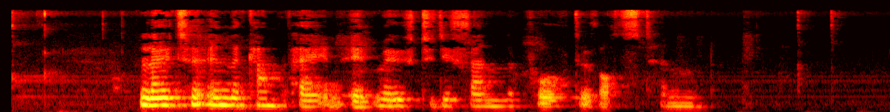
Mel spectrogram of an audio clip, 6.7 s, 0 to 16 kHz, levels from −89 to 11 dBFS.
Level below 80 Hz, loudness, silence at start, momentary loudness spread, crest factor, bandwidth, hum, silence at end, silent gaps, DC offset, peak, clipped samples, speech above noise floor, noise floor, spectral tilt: -64 dBFS; -19 LUFS; 0.3 s; 20 LU; 20 dB; 11.5 kHz; none; 1.45 s; none; under 0.1%; 0 dBFS; under 0.1%; 43 dB; -62 dBFS; -4.5 dB/octave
